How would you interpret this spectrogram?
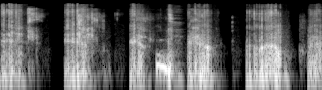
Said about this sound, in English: Crunch noise. What are you eating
